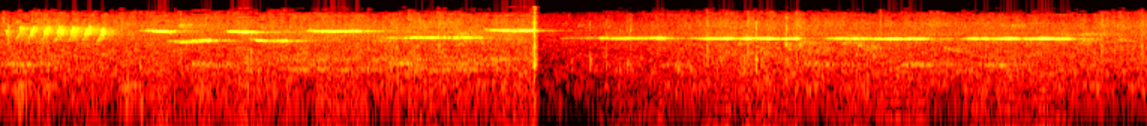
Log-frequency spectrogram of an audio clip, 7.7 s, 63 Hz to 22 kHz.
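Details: Nilgiri blue robin (white-bellied shortwing) at Kotagiri, Tamil Nadu, India, February 2023: a string of short, very high whistled notes, then a long, steady, thin whistle held for several seconds, with faint background chatter.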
